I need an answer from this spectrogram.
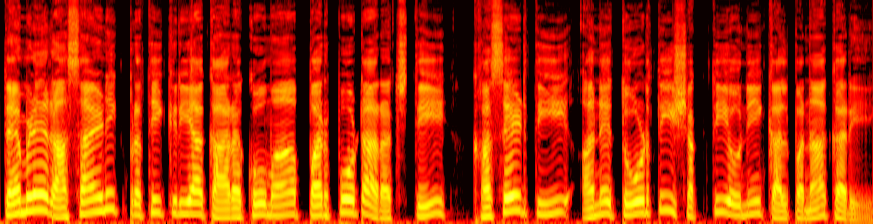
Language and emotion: Gujarati, neutral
